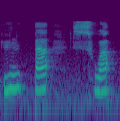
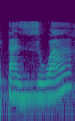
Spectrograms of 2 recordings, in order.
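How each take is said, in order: First: Une stressed slowly before passoire. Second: Said in the usual way. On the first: Shown as a demonstration. Teacher insisting the article une is part of it. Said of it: "mais j'ai dit une passoire". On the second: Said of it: "Alors attention".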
